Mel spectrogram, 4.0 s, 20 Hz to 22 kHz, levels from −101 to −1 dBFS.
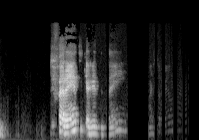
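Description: From 1.6 s to the end, the speech fade-out, which starts around 1.6 s, shows truncation distortion on a fade. The level stage drops low bits without dither, consistent with an 11-bit path, so the decaying waveform collapses into coarse steps. It turns gritty, worst from 2.52 s to 4.0 s.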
